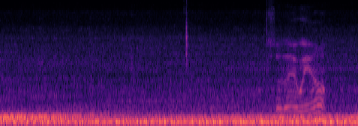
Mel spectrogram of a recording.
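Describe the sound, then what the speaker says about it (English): A car engine idles steadily after a stone cold start on LPG in zero-degree weather, a low, even rumble close by; someone speaks briefly over it near the end. "this was a stone cold start on LPG"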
